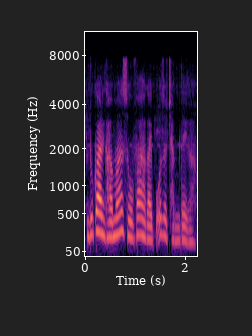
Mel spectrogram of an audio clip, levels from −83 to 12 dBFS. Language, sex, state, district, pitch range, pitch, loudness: Wancho, female, Arunachal Pradesh, Longding, 160-220 Hz, 195 Hz, -20 LUFS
